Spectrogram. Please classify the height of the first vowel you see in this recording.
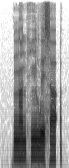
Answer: low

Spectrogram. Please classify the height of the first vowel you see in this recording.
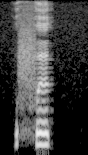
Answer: mid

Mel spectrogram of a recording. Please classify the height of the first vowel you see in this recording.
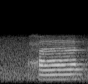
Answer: low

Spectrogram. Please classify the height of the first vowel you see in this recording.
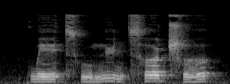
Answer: mid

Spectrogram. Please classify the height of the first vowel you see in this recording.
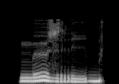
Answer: mid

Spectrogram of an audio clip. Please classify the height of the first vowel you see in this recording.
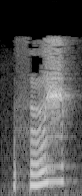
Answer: mid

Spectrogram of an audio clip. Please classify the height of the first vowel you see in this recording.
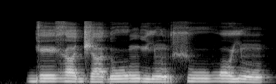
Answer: mid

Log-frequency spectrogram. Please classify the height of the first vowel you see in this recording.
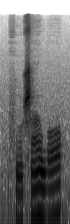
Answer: high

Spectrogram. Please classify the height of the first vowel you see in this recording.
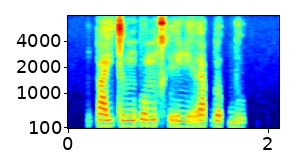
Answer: low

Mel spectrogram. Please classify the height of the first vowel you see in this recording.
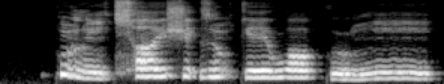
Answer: high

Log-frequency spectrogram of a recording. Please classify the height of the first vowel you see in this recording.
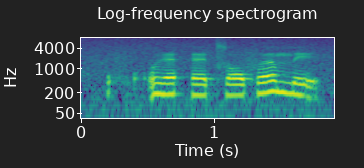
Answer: mid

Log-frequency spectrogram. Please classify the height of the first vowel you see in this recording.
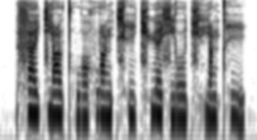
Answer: low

